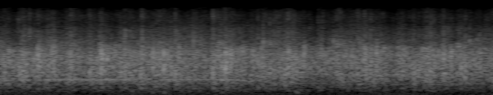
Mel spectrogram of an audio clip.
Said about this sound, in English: Come on, clap your hands unto the Lord and give him praise.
